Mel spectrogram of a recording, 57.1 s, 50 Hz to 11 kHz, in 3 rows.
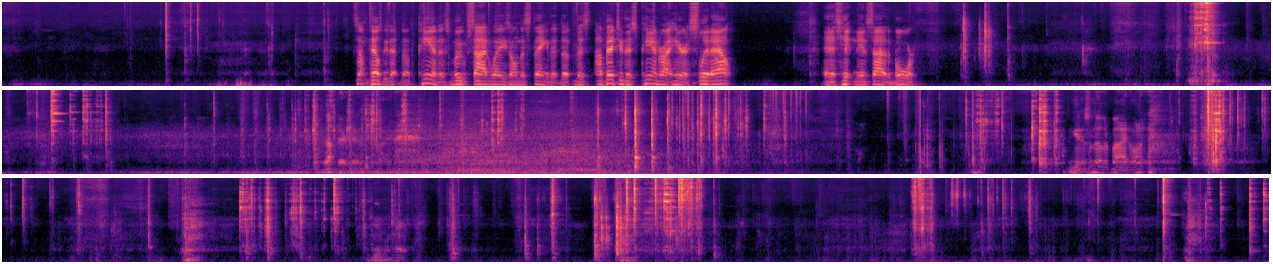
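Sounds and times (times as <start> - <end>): metal tools clinking: 17.8 - 18.4, 19.5 - 20.8, 21.8 - 26.9, 33.5 - 35.0, 36.7 - 38.6, 41.6 - 43.6, 46.2 - 48.8, 51.7 - 53.7, 55.4 - 57.0.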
